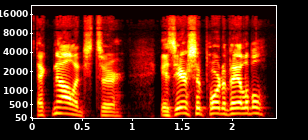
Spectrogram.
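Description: A man's voice: sits high, a little fast, fairly bright tone, no room sound, lo-fi sound, voice pushed up. A man voicing a disciplined male soldier who leads a squad and speaks in formal military radio talk. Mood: controlled.

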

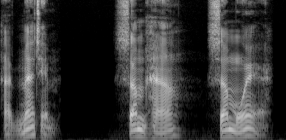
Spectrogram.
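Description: A polite male professor in an audiobook thriller, read by a male narrator. He is calm and questioning, with measured phrasing and a mobile pitch, recorded close and dry. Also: dry recording. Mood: puzzled.

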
